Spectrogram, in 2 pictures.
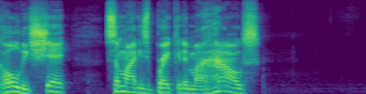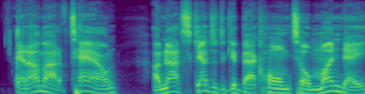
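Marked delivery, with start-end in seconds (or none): none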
